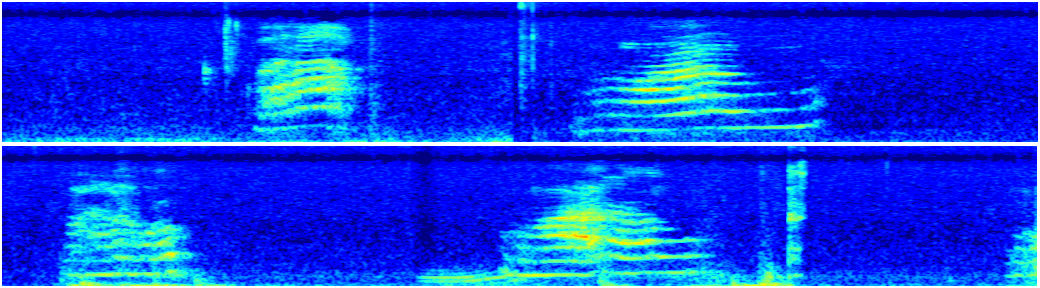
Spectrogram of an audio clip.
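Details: Domestic tabby cat trying out a range of meows during one breakfast time in the morning, indoors: four drawn-out, wavering, harmonic-rich meows, some rising then falling, spaced irregularly across ten seconds, with short clicks between.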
